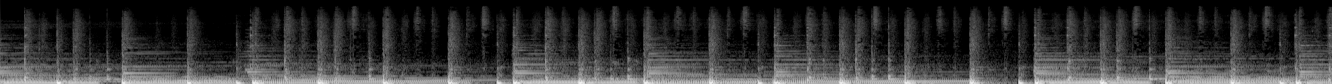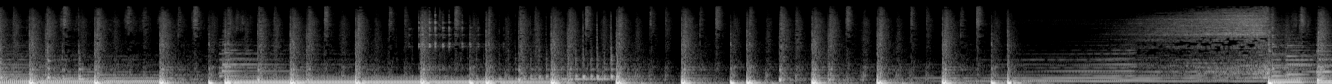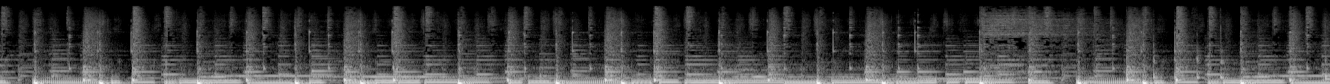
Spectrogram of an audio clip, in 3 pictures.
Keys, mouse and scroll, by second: 0.0 ctrl+s, 0.7 x, 2.0 scroll down 2, 2.2 middle click, 2.6 ctrl+s, 2.8 Tab, 3.1 Tab, 3.6 2, 3.9 click, 4.3 alt+shift+click, 4.7 ctrl+s, 5.6 f, 6.3 alt+middle click, 6.7 shift+middle click, 7.0 ctrl+s, 7.2 shift+middle click, 7.9 e, 11.1 ctrl+b, 14.9 Tab, 15.3 ctrl+s, 15.5 Tab, 16.0 s, 16.7 ctrl+s, 17.0 click, 17.8 s, 18.8 Tab, 18.8 click, 19.7 ctrl+a, 20.2 ctrl+s, 20.3 Tab, 20.7-21.0 scroll down 1, 21.0 ctrl+b, 24.6 middle click, 25.1 click, 25.6 ctrl+z, 25.8 ctrl+z, 26.3 middle click, 26.7-27.1 scroll down 1, 27.1 click, 27.8 middle click, 28.3 s, 28.8 Tab, 29.0 click, 29.3 ctrl+s, 29.4 click, 29.7 Tab, 30.2-30.5 scroll up 1, 30.5 ctrl+b, 33.4 Tab, 33.6 middle click, 33.8 Tab, 34.0 click, 34.6 3, 34.8 click, 35.4 alt+middle click, 35.9 scroll up 2, 36.1 ctrl+s, 36.3 shift+middle click, 36.8 g, 39.0 click, 39.5 g.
